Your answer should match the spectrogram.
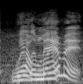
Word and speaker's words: Willamette: Willamette.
